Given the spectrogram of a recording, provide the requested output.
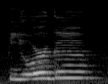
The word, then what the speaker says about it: Bjorge: It's supposed to be pronounced Bjorga, but it's too hard for Getting people Americans to say Bjorg.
